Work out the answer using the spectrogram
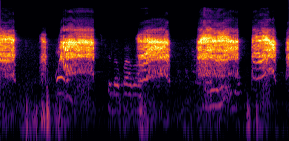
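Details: Black-naped oriole (kilyawan) giving loud, rasping, nasal calls, each about half a second to a second long, repeated in quick succession with brief pauses between, plus faint lower chattering notes.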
